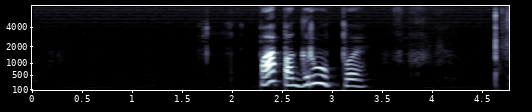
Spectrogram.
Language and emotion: Russian, neutral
